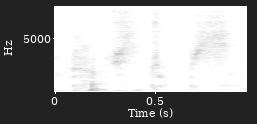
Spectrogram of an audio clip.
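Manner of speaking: faint trailing whisper; barely audible whisper. Real, not acted. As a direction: let it fade almost to nothing. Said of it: "need to catch the drops".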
